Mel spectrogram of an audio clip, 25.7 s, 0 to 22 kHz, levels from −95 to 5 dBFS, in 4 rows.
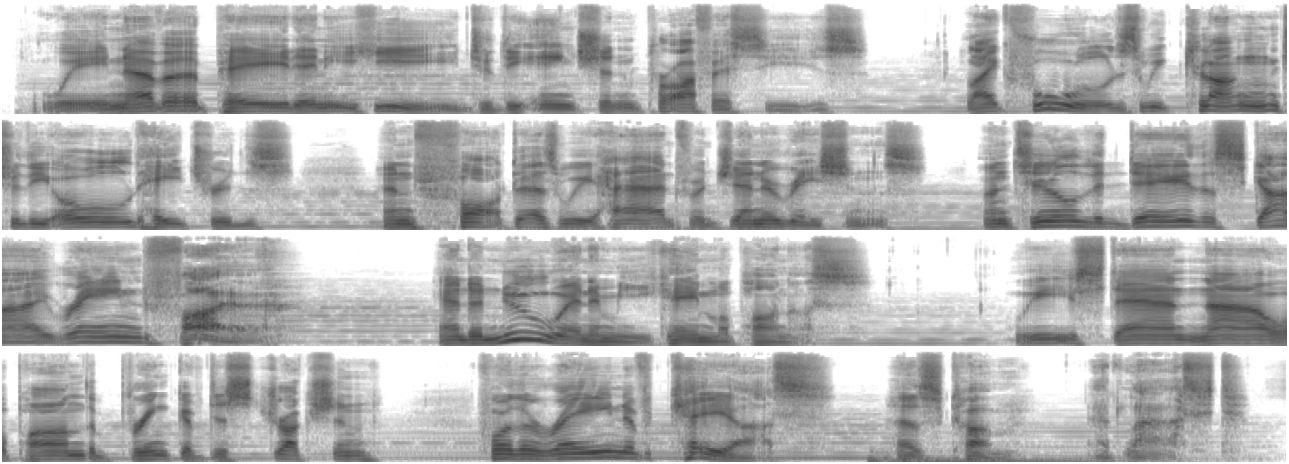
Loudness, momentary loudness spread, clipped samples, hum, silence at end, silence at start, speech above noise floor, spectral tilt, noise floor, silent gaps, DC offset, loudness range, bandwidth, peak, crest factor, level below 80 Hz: -25 LUFS; 8 LU; under 0.1%; none; 0.2 s; 0.2 s; 28 dB; -2 dB/octave; -54 dBFS; none; under 0.1%; 3 LU; 19 kHz; -4 dBFS; 24 dB; -58 dBFS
